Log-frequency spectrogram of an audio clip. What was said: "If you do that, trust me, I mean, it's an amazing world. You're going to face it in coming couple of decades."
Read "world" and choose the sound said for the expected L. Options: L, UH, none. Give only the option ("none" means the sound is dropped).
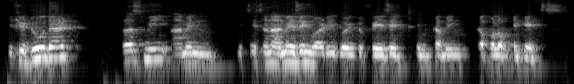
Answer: none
